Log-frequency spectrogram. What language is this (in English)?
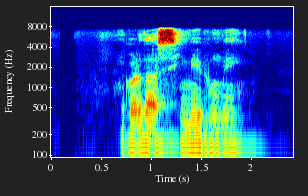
Nepali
